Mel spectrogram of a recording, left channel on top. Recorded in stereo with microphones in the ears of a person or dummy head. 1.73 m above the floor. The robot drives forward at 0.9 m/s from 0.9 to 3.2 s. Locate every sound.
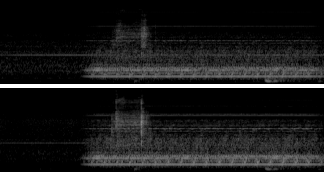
1.1 s a camera shutter: 45° right (ahead or behind), 2 m; by 1.5 s 50° right (ahead or behind), 2.0 m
